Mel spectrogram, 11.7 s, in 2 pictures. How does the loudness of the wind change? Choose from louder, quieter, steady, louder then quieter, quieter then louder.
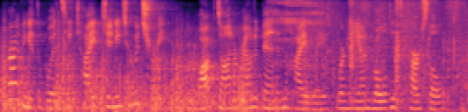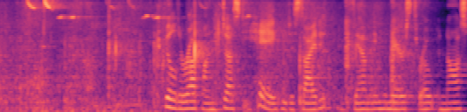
quieter then louder.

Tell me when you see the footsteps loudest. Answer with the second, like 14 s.
8 s.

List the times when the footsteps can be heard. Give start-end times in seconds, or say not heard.
3.8-11.2.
